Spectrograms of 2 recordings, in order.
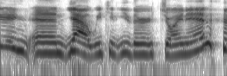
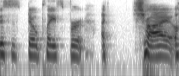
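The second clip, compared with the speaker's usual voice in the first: acted-out, dripping with extreme venom, spiteful; 3 semitones lower than usual. Retelling how a character said a line about a child: imitating extreme venom. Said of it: "She said it with, like, extreme venom".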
